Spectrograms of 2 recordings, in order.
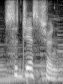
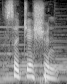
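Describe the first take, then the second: First: It is said with a standard, non-Indian pronunciation. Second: It is said with an Indian English pronunciation. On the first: The speaker calls it right. "the most acceptable way to pronounce this word" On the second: The speaker calls it wrong. "can be considered as Indian pronunciation"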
